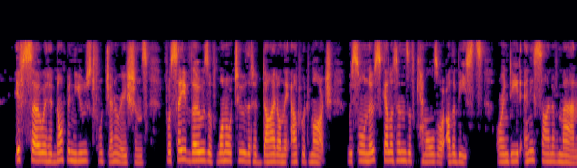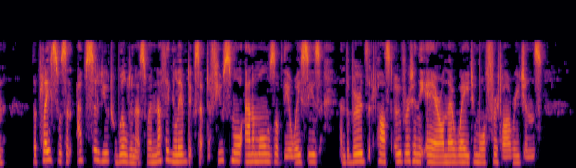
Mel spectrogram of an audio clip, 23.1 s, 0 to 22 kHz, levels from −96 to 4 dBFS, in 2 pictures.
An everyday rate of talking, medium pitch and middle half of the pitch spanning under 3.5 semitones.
Yes: average, 185 wpm; medium, 175 Hz; average, 2.7 semitones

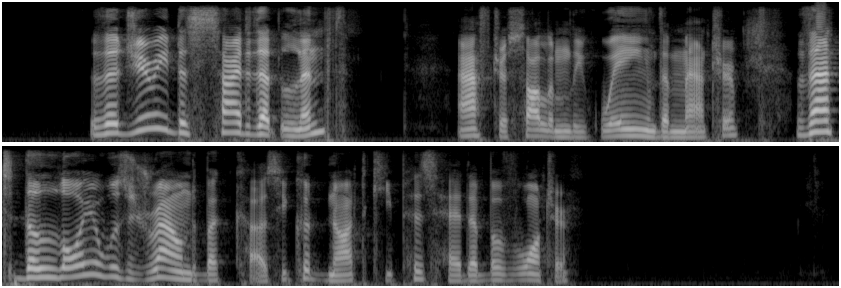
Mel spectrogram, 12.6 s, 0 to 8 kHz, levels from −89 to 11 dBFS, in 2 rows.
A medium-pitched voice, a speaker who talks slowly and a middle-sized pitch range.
No: medium, 150 Hz; slow, 115 wpm; wide, 7.5 semitones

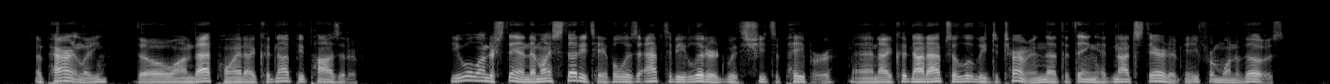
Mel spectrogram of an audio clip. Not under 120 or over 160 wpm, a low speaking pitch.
No: average, 200 wpm; low, 115 Hz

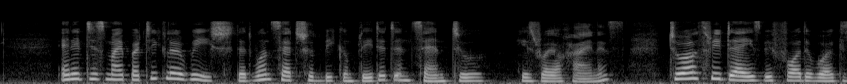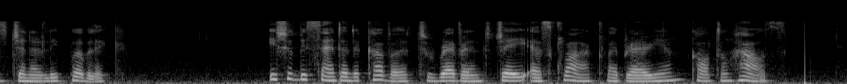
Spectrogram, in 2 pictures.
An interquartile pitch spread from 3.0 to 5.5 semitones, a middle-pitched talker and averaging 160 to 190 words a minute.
No: average, 5.2 semitones; medium, 170 Hz; average, 145 wpm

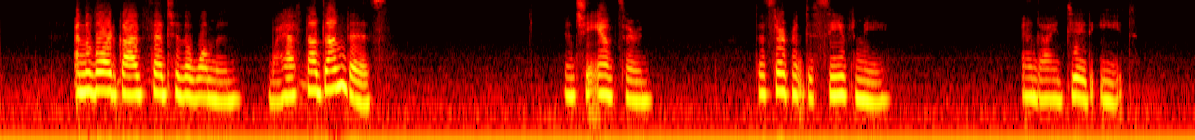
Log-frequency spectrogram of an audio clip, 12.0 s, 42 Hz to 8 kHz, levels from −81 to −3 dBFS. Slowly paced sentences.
Yes: slow, 120 wpm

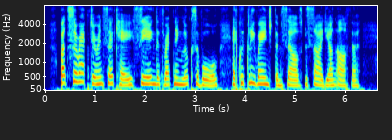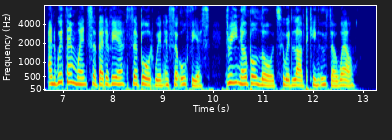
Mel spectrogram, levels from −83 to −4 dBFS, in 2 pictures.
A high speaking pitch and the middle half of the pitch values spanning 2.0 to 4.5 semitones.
Yes: high, 215 Hz; average, 3.9 semitones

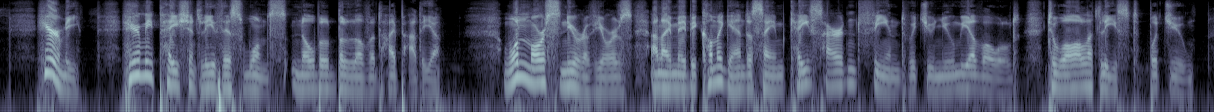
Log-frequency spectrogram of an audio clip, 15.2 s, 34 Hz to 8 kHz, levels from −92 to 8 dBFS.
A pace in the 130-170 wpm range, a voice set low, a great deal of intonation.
No: average, 145 wpm; low, 105 Hz; average, 3.8 semitones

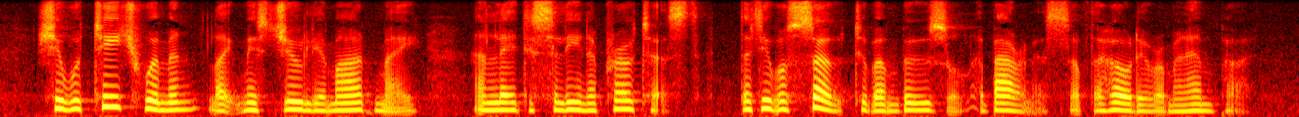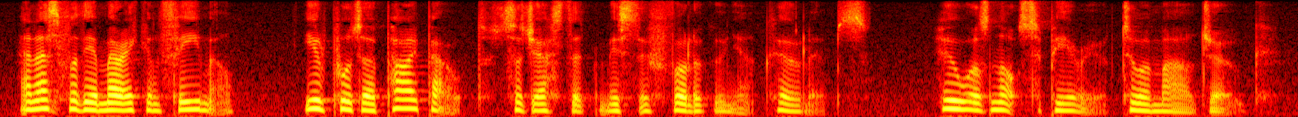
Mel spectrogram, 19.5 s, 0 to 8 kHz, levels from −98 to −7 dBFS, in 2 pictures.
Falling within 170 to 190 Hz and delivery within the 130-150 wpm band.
Yes: medium, 185 Hz; average, 145 wpm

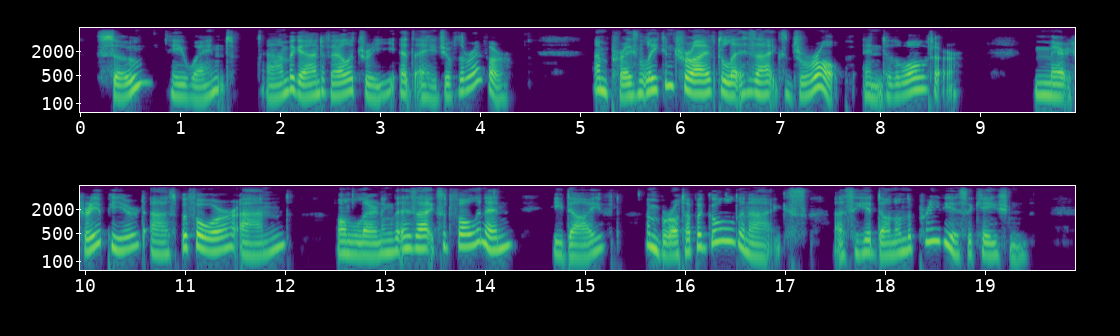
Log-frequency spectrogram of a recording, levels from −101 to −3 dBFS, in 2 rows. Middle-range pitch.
Yes: medium, 180 Hz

